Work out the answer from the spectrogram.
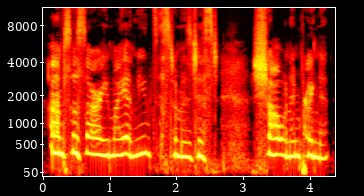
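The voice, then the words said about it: Raspy, hoarse, mostly lost voice. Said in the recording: “I feel better than I sound... I lost my voice a week ago, and we're still struggling... the raspy voice”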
